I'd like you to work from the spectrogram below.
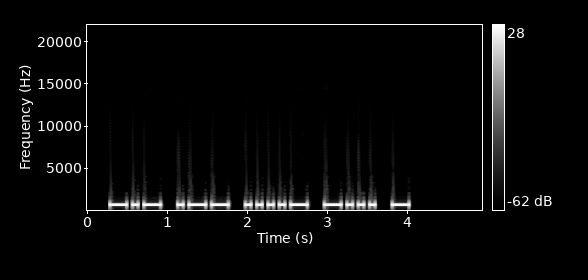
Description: Morse code, heard as a keyed tone, about 20 wpm, 700 Hz. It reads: KW4BT
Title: Speed Racing - USA 2x2 Call Signs 17wpm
